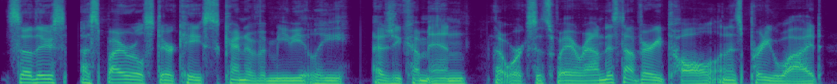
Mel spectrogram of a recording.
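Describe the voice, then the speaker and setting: A man improvising scene descriptions as a game master, pausing to pick his words in a measured way. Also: lowish voice, steady tone, no echo, clean studio sound. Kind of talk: improvised tabletop game narration.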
